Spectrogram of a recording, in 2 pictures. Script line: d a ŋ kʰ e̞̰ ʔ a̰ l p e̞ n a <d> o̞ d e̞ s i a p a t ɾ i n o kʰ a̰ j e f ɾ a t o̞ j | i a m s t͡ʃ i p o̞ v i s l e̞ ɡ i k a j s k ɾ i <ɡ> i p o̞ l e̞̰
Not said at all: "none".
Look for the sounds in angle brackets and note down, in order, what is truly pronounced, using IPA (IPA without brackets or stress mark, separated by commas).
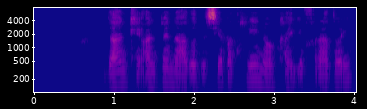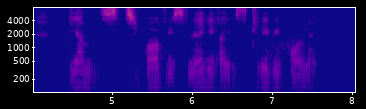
d, b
